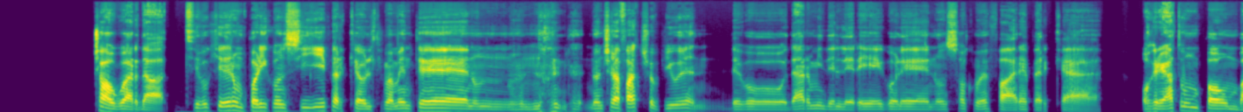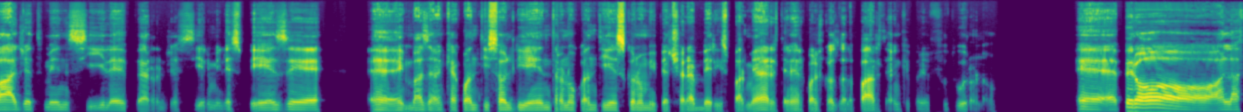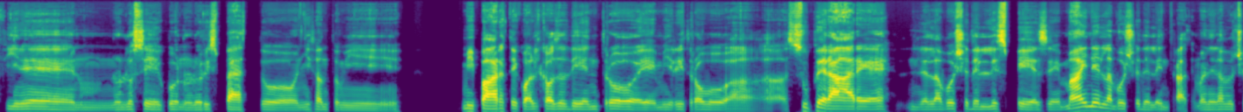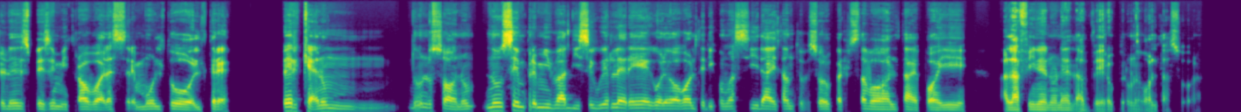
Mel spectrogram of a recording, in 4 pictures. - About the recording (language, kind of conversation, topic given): Italian, advice, Come posso rispettare un budget mensile senza sforarlo?
- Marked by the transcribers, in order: tapping; laughing while speaking: "non"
